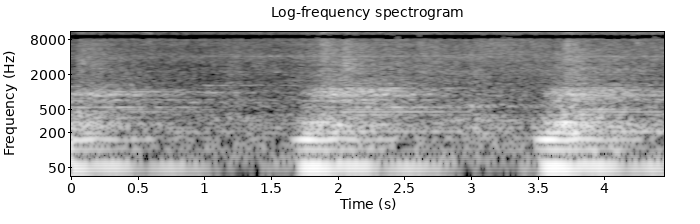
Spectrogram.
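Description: Chicken-packaging line machinery running in cycles: a motor surges up suddenly and fades, three times about every two seconds, with a low hum.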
